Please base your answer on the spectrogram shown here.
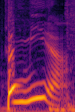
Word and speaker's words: mir: Mia, la R al final como una A. Mia.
